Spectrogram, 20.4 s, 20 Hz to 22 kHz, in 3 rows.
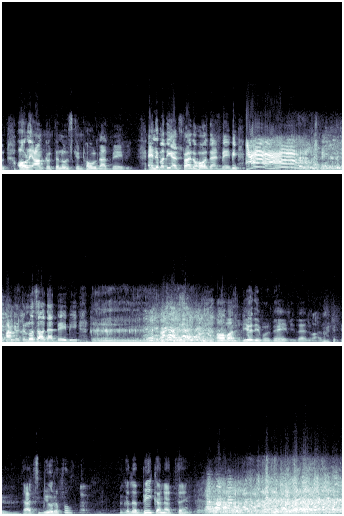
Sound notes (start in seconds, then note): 4.8 mimics baby screaming; 8.7 mimics baby cooing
